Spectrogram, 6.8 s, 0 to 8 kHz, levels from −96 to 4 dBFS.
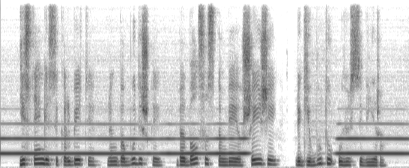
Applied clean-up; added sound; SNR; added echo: none; Wind instrument, woodwind instrument; 1 dB; none.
